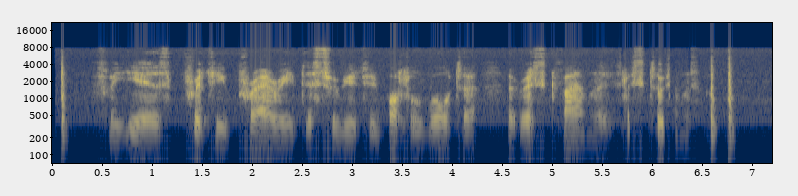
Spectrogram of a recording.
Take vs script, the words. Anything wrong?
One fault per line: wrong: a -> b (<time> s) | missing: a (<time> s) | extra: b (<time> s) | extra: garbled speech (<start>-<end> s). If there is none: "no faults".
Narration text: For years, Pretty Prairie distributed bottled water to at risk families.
missing: to (4.2 s)
extra: garbled speech (5.7-6.4 s)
